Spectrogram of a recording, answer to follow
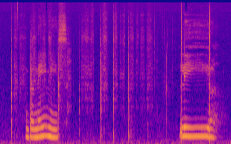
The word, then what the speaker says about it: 리을: ㄷ phát âm là [d]. Và tên là 디귿 được rồi, tiếp theo là 리을 vẽ một đường từ trái sang phải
